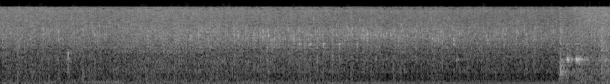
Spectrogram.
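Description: Chopped onion and a bay leaf fry in a few spoons of hot oil in an iron kadai for prawn masala, giving a steady, close, even sizzle that runs the whole time with no voices.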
